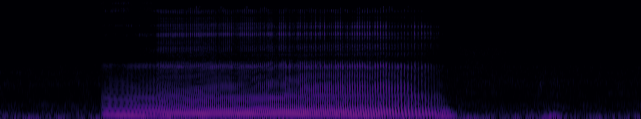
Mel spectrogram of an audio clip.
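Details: Shih Tzu snoring: one drawn-out, tonal snore lasting almost two seconds with a rich stack of harmonics and a gently wavering, slightly falling pitch, then a quiet indoor hush.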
